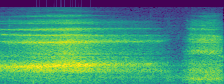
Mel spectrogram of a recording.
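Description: A long, close, breathy exhale during a yoga movement, tapering off, followed by a short pause and a softer second breath.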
